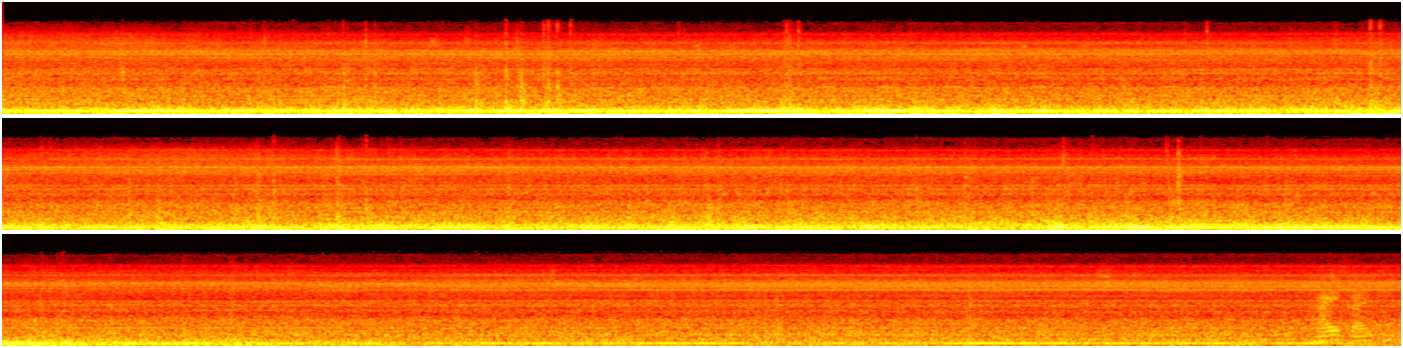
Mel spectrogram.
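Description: Bus engine and road noise heard from inside the upper deck while travelling, a steady deep rumble. For the last several seconds it runs lower and steadier as the bus slows toward a red light.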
